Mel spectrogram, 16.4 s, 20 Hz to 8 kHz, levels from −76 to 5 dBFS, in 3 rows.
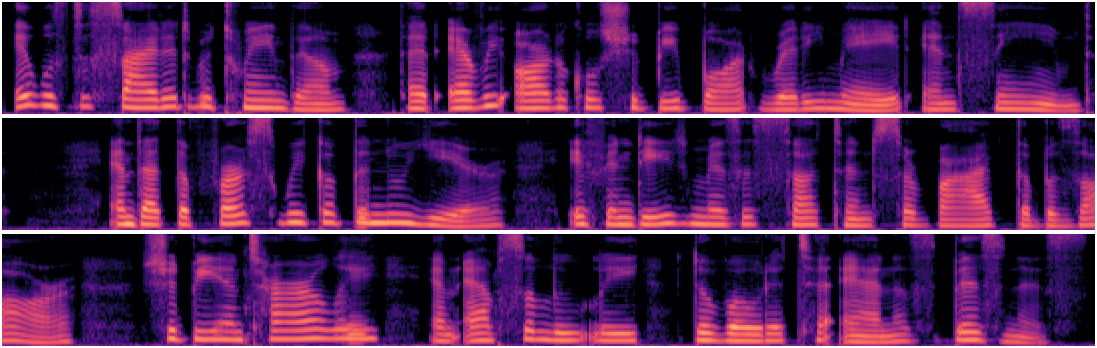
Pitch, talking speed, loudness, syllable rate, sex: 185 Hz, 145 wpm, -19 LUFS, 4.6 syllables/s, female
